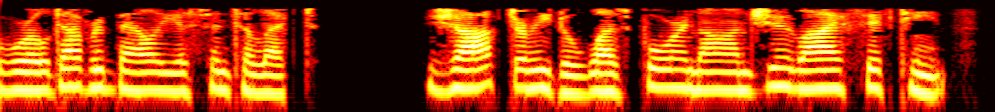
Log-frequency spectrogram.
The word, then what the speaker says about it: Derrida: Even as a teenager, Mr. Derrida, the name is pronounced Derrida, was a voracious reader whose eclectic interests embrace the philosophers Jean-Jacques Rousseau and Friedrich Nietzsche, Albert Camus, and the poet Paul Valéry.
